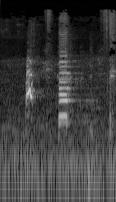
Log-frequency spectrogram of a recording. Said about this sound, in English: They just honk at him.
